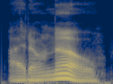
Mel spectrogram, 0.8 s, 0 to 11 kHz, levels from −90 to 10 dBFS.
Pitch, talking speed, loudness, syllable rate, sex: 110 Hz, 235 wpm, -17 LUFS, 4.9 syllables/s, male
